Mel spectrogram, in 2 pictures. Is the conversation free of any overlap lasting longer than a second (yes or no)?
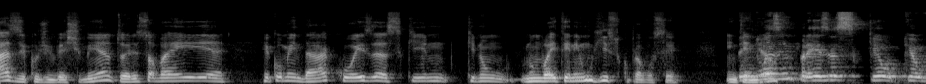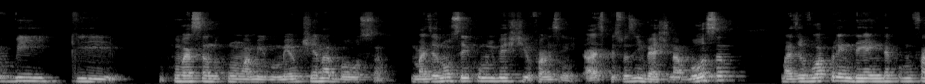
yes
